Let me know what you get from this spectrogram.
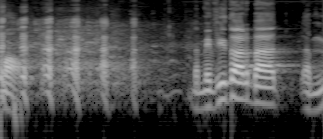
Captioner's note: audience laughing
